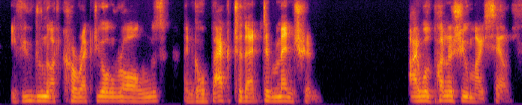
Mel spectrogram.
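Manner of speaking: icy, cold, wicked delivery. Voicing a Lich threatening a player to correct their wrongs: cold, wicked tone. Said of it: "with a cold wickedness and says".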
